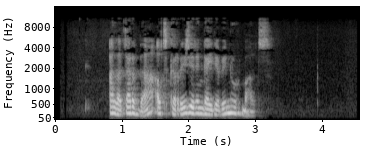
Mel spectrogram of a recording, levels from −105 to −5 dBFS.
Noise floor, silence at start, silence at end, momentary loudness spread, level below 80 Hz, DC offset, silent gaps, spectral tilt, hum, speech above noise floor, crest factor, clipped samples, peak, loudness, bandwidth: -75 dBFS; 0.8 s; 1.35 s; 10 LU; -80 dBFS; under 0.1%; none; -5.5 dB/octave; none; 48 dB; 18 dB; under 0.1%; -14 dBFS; -28 LUFS; 11 kHz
